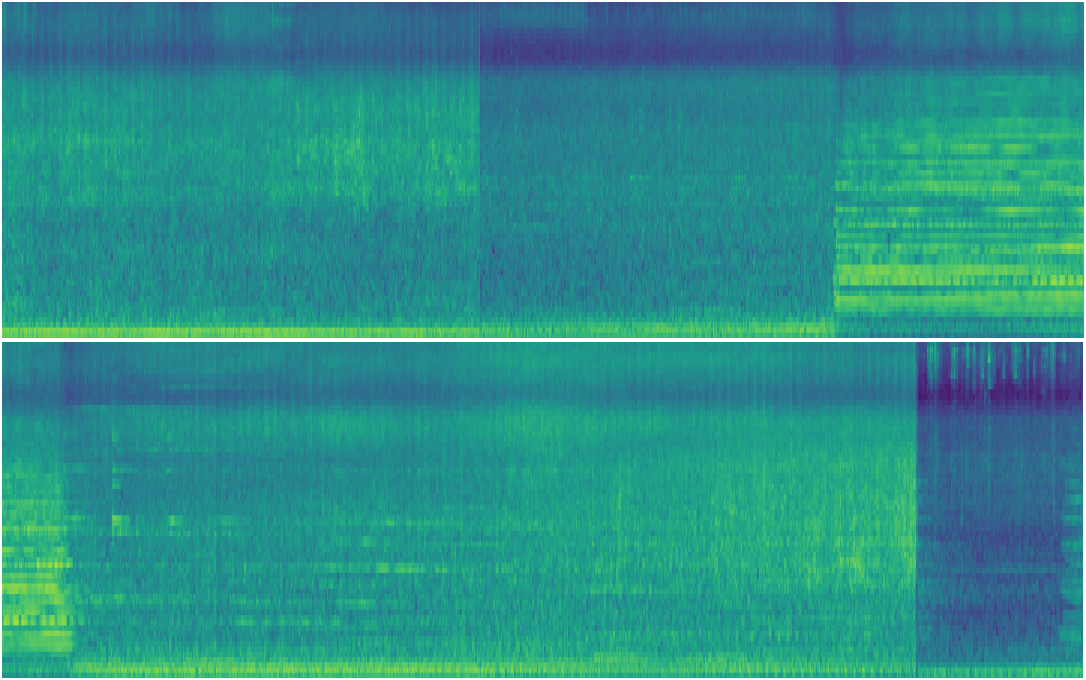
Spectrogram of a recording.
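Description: Freight train passing close by with a steady rumble of wheels on rail. A diesel locomotive horn then sounds one long chord for about four seconds, and the locomotives rumble past. Near the end another locomotive horn starts up from an approaching train.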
